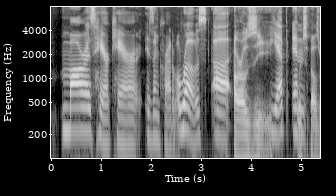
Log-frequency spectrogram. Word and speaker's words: Roz: But there's like a accent on the O, so I think that's what. Oh, that's what makes That it gets the us to long Rose.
